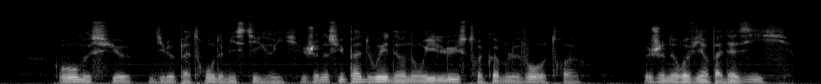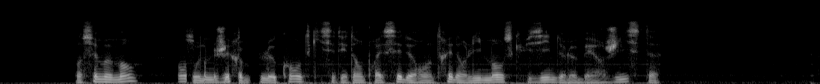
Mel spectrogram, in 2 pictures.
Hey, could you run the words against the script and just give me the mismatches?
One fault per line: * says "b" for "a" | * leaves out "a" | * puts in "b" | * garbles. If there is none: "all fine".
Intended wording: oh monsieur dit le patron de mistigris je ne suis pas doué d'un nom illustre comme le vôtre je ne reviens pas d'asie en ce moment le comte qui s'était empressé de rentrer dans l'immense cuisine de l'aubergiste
* garbles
